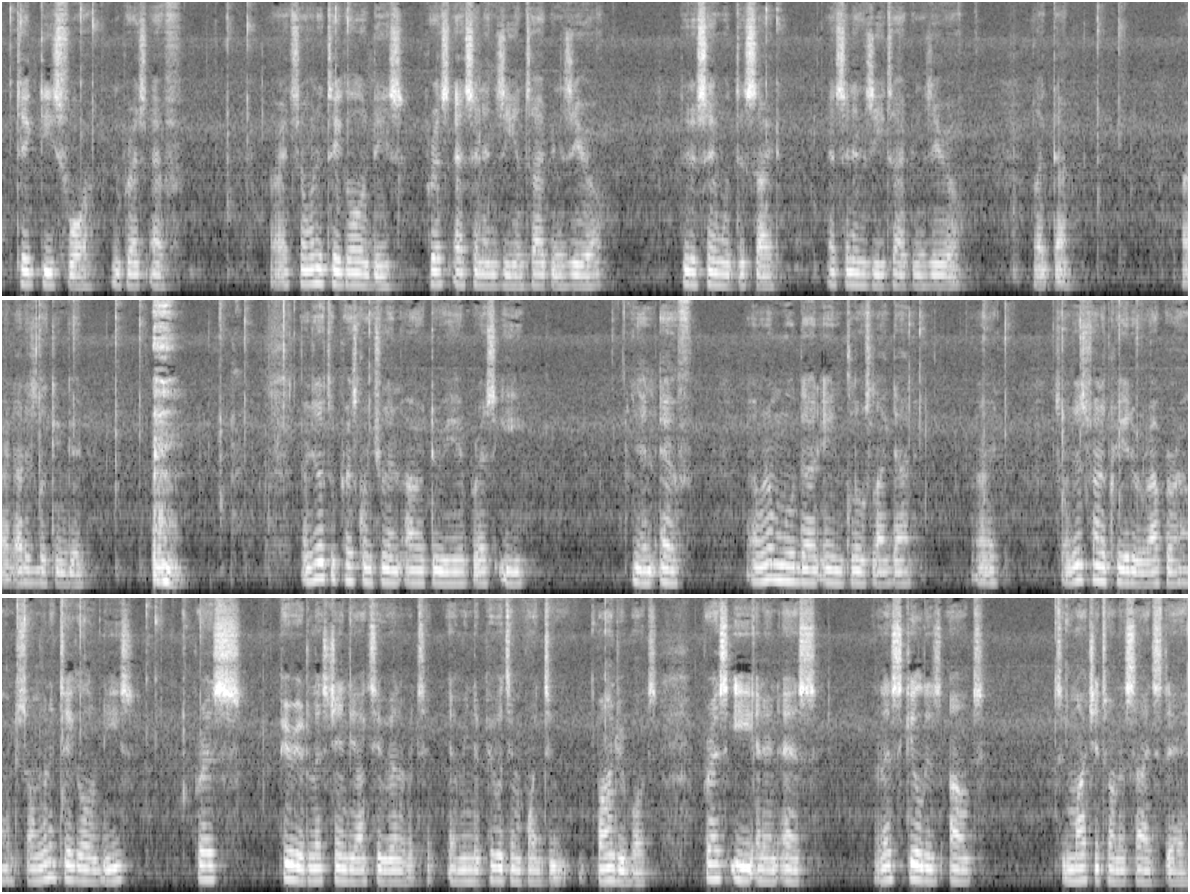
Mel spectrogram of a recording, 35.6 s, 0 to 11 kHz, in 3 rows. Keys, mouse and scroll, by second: 0.2-1.0 shift+right drag, 1.7 f, 1.9-3.4 middle drag, 1.9-2.4 scroll up 2, 3.4 alt+right click, 4.4 s, 7.4 Return, 7.7 alt+right click, 8.3 s, 9.9 Return, 10.5 scroll up 1, 11.1-21.5 shift+middle drag, 12.0-12.3 scroll down 1, 13.8 scroll up 1, 15.0 ctrl+r, 21.5 scroll up 1, 21.8-24.0 shift+middle drag, 22.2 scroll up 1, 24.0 right click, 24.2 scroll down 1, 24.4-25.3 shift+middle drag, 25.3 ctrl+right click, 25.6-34.5 shift+middle drag, 26.7 ., 30.8 e, 34.5 shift+click.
